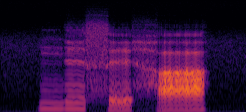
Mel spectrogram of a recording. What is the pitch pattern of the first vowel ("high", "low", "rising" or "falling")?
high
